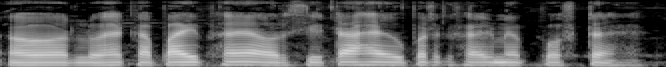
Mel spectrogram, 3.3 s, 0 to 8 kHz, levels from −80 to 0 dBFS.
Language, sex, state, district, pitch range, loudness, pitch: Hindi, male, Jharkhand, Garhwa, 110-120 Hz, -19 LUFS, 115 Hz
